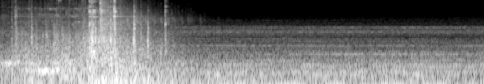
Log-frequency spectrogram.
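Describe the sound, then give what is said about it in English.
A heavy metal furnace door scrapes and grinds shut with a clanking rattle, then a low, steady rumble continues on its own, fairly loud. “is shutting the furnace door.”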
